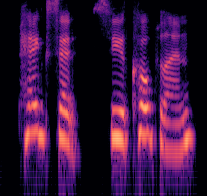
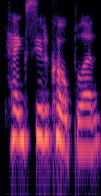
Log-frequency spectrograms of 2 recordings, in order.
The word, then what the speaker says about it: pegcetacoplan: So what does pegcetacoplan do? – So pegcetacoplan, you said it correctly, it's a pegcetacoplan, blocks C3.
